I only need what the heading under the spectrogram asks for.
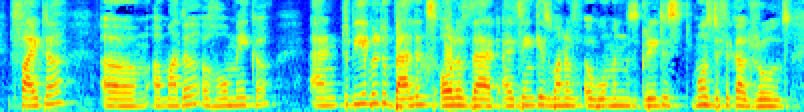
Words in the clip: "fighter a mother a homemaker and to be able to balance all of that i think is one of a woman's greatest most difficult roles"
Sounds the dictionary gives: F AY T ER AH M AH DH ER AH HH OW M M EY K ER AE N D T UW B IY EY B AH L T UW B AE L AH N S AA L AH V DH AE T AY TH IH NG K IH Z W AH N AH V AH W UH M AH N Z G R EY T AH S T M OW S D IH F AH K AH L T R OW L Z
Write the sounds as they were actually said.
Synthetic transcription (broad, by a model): F AY T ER AH M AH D ER AH HH OW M M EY K ER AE N D T UW B IY EY B AH L T UW B AE L AH N S AA L AH V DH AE T AY T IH NG K IH Z W AH N AH V AH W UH M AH N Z G R EY T AH S T M OW S D IH F AH K AH L T R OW L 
